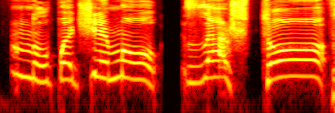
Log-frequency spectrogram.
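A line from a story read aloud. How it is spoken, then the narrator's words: Desperate howl. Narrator (Russian): взвыл Финик, когда понял, что бежать дальше некуда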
